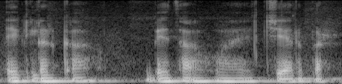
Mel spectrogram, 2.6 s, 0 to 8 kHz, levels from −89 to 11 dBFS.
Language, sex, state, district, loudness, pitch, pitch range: Hindi, male, Arunachal Pradesh, Longding, -14 LUFS, 110 Hz, 105-115 Hz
